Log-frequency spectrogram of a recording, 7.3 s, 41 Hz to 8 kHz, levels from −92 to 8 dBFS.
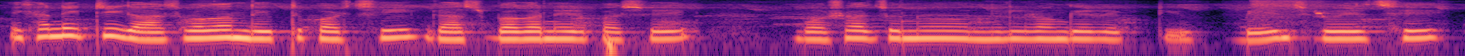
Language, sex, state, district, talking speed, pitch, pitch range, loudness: Bengali, female, West Bengal, Alipurduar, 130 wpm, 210 Hz, 200-225 Hz, -14 LUFS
